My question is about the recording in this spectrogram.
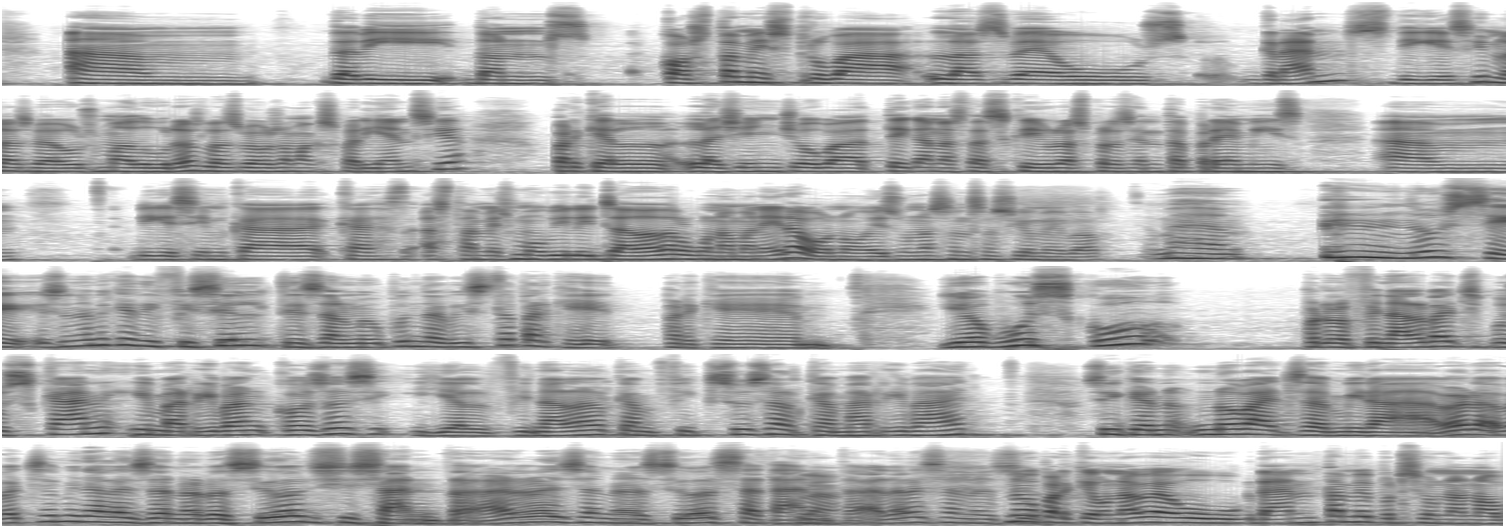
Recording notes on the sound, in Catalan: En un capítol en directe des de l’Antiga Fàbrica Damm en el marc de la jornada de pòdcasts contra la pressió estètica que va organitzar Radio Primavera Sound amb el Departament d’Igualtat i Feminismes.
